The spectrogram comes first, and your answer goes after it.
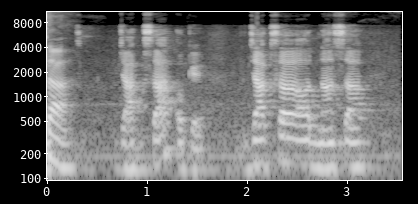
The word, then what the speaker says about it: JAXA: He does a lot of weird shit through his life, but from the minute he joins NASA, how is it pronounced? Jaxa.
